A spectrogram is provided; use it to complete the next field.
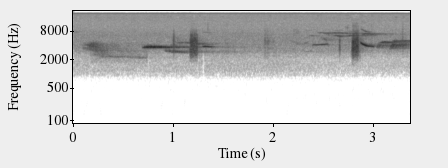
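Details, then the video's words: Eurasian siskin calling: faint, thin, high notes, a few brief sharp chirps and drawn-out whistles that slide downward, spread across a few seconds in a quiet outdoor setting. "Чиж (Spinus spinus), Eurasian siskin. Голос птаха, the voice of a bird."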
